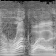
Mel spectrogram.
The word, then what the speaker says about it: Rottweiler: No, it's Rottweiler. Yeah, it's Rottweiler. Rottweiler. Are we not saying it right? You're saying rock. It's rot. You're saying rot. R-O-T. T-T. Rot.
